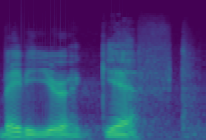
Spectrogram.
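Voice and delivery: low, slow and tender, eyes locked on your spouse. Pretend. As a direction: tell your spouse they're a gift, softly and sincerely. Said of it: "look at 'em right in the eyes and go".

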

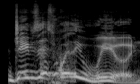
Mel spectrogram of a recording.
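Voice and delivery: high, speech-impaired voice; Bruce Wayne. Acted. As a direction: slip into a silly high register, muddling "weird".

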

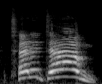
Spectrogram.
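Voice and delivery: high, loud imitation of mum yelling; shouting mother. Mother shouting from the other room at her child, imitated shout. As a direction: yell like a parent through the house. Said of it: "I could hear her shouting from the other room going".

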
